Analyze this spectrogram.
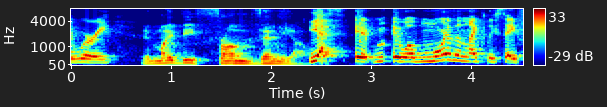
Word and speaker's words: Vimeo: rewatch you have to sign up for a Vimeo hey I got I could say it right yay Randy said it right this time uh a Vimeo uh account which is totally free so don't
